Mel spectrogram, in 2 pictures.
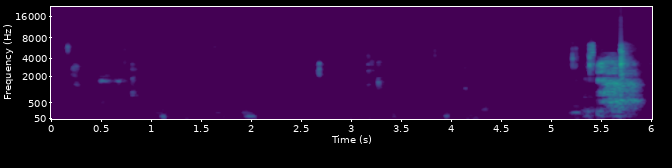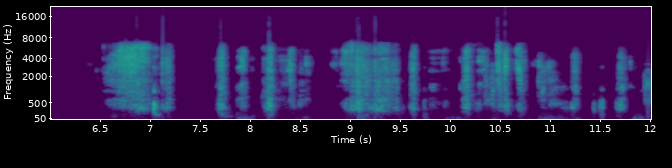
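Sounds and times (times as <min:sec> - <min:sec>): slurping noodles: 0:06.6 - 0:12.0.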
